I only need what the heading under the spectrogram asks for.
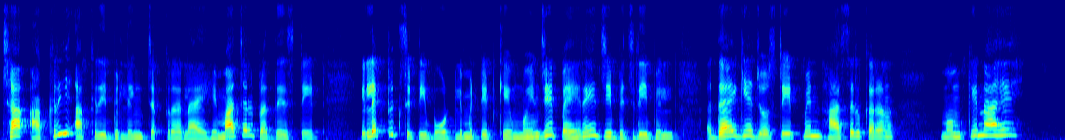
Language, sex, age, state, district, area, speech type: Sindhi, female, 45-60, Gujarat, Kutch, rural, read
